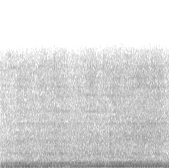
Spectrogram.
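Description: Ballpoint pen writing on paper, with a steady low motor-like hum in the background.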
